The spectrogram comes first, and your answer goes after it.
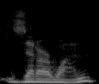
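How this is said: Z is pronounced zed, the Canadian way.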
